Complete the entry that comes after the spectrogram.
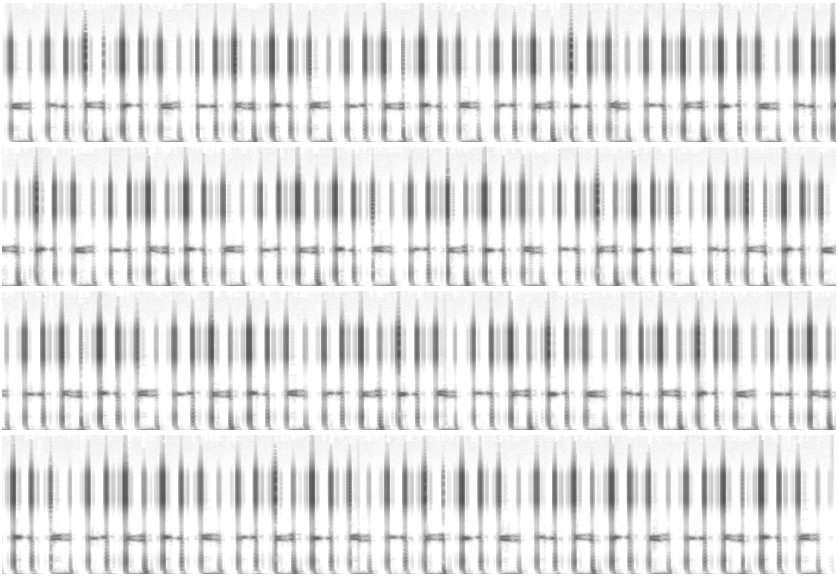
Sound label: clicking stomping rythm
